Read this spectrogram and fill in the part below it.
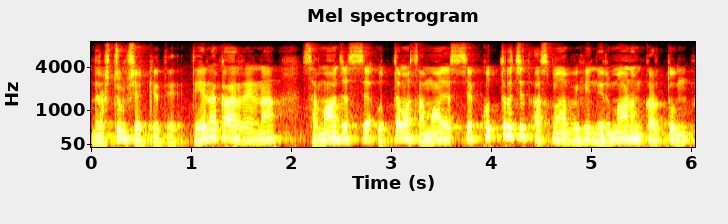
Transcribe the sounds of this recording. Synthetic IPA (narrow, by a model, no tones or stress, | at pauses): d̪ɾɐʂʈumʃɐkjɐt̪ḛːt̪eːnɐkaːɾeːɳɐ | sɐmaːd͡ʒɐsjɐʔut̪ːɐmɐsɐmaːd͡ʒɐsjɐkut̪ɾɐt͡ʃit̪ɐsmaːbiɦiniɾmaːɳɐmkɐɾt̪um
